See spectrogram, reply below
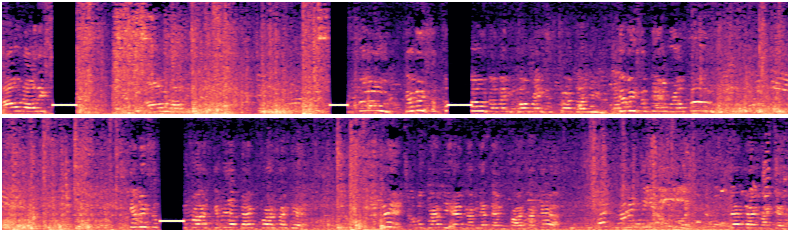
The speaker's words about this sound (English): a crazy angry man approaching the drive-thru window and starts reaching in and just destroying everything that he can get his hands on while demanding that they give him some, quote, real food.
